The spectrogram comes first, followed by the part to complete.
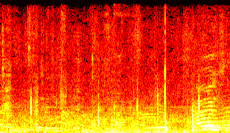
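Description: Indistinct background chatter of voices, with a few sharp knocks from a horse's hooves cantering and jumping on a sand arena.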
